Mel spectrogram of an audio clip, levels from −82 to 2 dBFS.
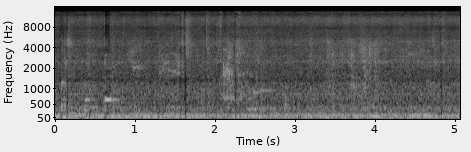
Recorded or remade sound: remade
